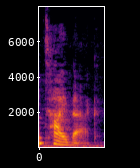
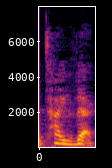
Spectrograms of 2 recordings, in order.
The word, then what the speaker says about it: Tyvek: No need for Tyvek, or Tyvek, excuse me, is the proper way to say it.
